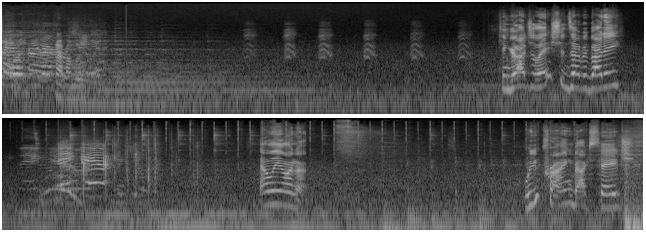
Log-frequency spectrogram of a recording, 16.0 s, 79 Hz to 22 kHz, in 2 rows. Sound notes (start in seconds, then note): 3.9 bird squawking; 8.6 applause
